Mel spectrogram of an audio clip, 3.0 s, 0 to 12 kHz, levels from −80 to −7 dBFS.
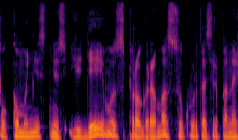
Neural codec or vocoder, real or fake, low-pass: none; real; 10.8 kHz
